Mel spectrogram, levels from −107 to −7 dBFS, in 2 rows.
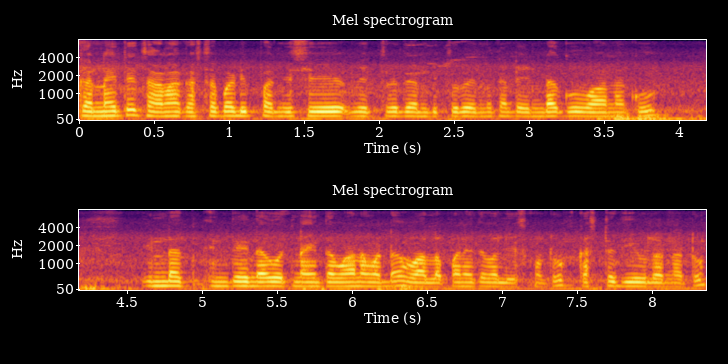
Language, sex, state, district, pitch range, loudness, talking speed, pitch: Telugu, male, Andhra Pradesh, Guntur, 150-165 Hz, -16 LUFS, 165 wpm, 155 Hz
